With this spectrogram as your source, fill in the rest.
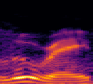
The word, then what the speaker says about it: Luray: at a pleasant park on the outskirts of luray virginia i know it's pronounced luray because i've heard locals pronounce it that way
